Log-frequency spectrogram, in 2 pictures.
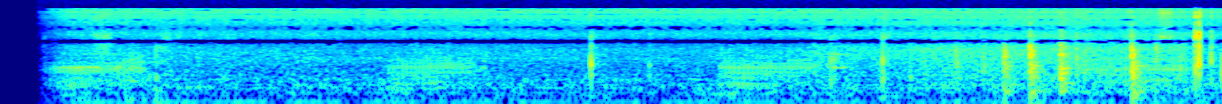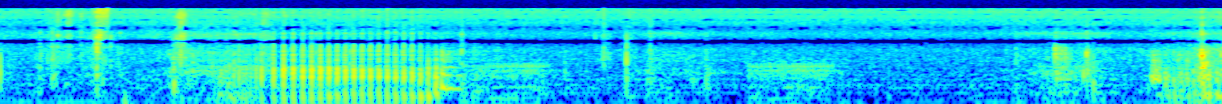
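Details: Two pet pugs sleeping on a bed indoors, snoring together, recorded on a phone: soft, rasping, rhythmic snores, quiet at first and building to a denser buzzing stretch midway, with faint room noise.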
